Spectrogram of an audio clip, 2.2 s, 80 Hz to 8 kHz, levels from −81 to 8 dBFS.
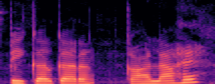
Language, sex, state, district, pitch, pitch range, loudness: Hindi, female, Telangana, Hyderabad, 205 Hz, 195-215 Hz, -14 LUFS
